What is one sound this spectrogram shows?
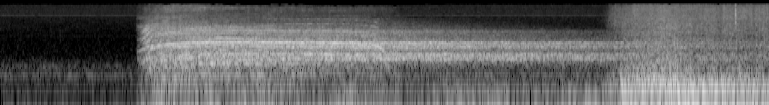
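A fire flares up with a roaring whoosh.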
